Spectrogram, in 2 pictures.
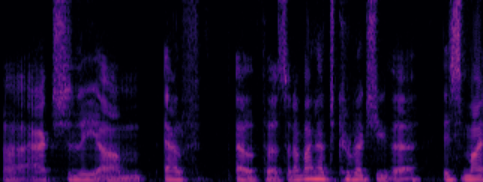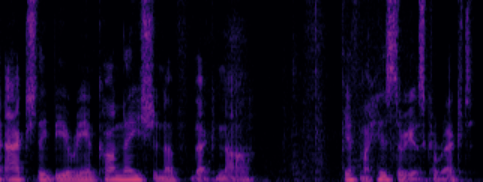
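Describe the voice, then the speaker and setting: A man's voice: mid-range voice, lively intonation, normal speed, fairly bright tone. A man playing a tabletop role-playing game, speaking in casual chat that slips in and out of character.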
